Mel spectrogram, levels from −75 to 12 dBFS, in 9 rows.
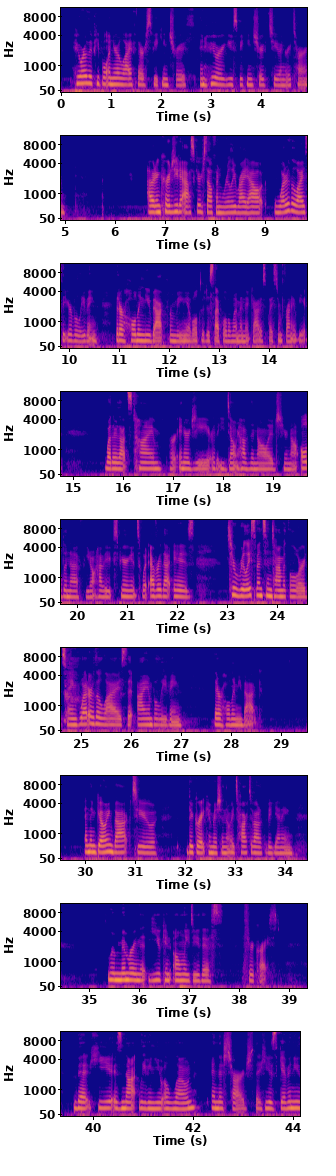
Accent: American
